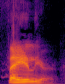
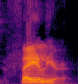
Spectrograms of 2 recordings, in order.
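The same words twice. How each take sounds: Both takes have the same delivery.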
